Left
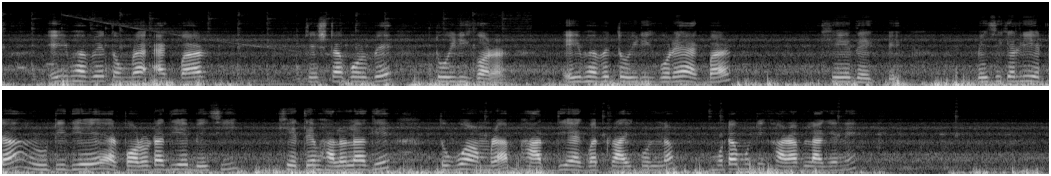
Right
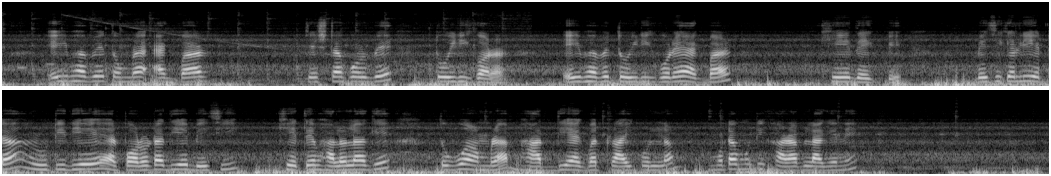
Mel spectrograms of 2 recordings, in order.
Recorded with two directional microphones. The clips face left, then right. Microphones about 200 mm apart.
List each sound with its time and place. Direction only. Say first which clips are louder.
0.4 s a woman's voice: right 3 dB; 25° right (ahead or behind)
3.0 s a woman's voice: right 3 dB; 25° right (ahead or behind)
8.3 s a woman's voice: right 5 dB; 30° right (ahead or behind)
